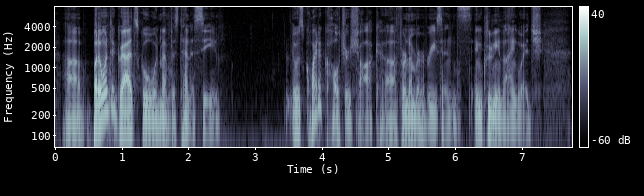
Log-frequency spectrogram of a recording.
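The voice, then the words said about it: Rural Pennsylvania accent, slightly congested. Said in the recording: “I'm from rural Pennsylvania, if you're trying to nail down the accent, and I'm also fighting a cold right now”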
